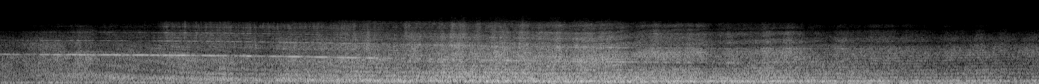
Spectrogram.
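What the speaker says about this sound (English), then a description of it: "beautiful departure from the 737 Ryanair. Nice and loud for us as well." A Ryanair Boeing 737 jet departs Bristol Airport with a loud, sustained broadband engine roar that builds and holds steady throughout, heard close by without any talking.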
